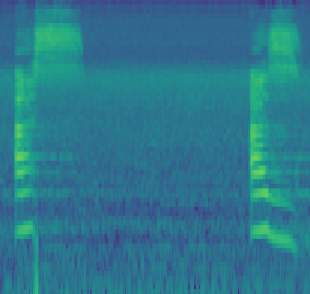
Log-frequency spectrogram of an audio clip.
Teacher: tajamnya suara karena ia keluar dari celah yang sempit antara ujung lidah dengan dua gigi seri atas dan bawah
